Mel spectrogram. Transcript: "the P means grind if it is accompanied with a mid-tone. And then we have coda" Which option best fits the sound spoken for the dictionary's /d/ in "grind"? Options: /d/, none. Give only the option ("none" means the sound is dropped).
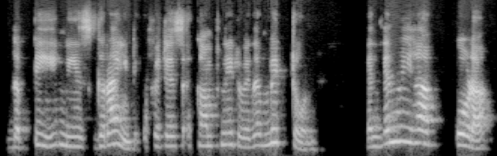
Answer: /d/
